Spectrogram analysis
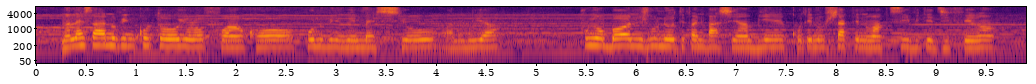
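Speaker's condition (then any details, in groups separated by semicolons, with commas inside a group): No condition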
